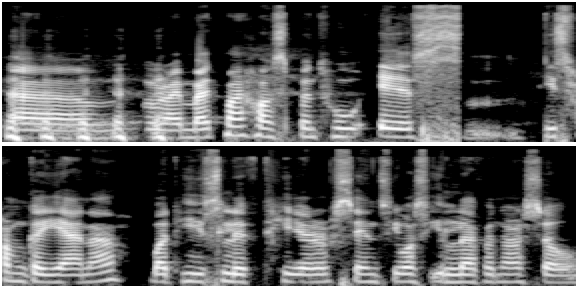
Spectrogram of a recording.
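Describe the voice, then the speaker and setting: Over a silent background in a very clean recording, a woman with a fairly low pitch and a bright, sharp tone speaks at a moderate pace in a monotone, flat intonation. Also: dry, close sound with no echo. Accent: Dutch. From Suriname. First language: Dutch. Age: 40s. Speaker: podcast guest sharing birth story. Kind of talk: casual interview.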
